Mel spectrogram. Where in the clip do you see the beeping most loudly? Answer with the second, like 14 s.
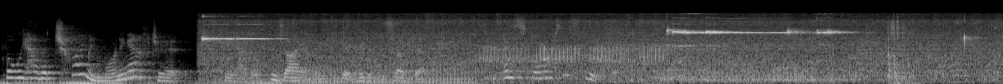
7 s.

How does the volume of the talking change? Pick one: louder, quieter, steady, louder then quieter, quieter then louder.
quieter.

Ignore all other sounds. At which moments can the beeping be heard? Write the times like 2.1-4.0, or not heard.
2.0-2.7, 6.2-8.4.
